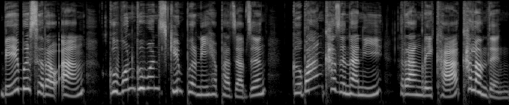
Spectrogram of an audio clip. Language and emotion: Bodo, happy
